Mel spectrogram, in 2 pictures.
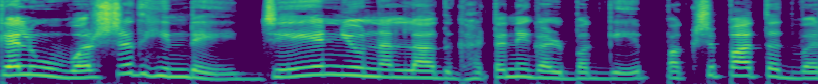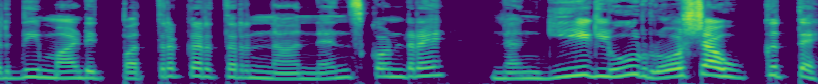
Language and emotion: Kannada, angry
